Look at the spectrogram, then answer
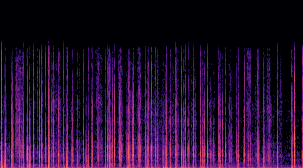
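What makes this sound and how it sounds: A small printed cardboard tarot deck box, probably holding the cards, is held in one hand and tapped and rubbed with the fingertips close to the mic. It makes a dense run of dry, crackly taps and scratches with no ring, full in the low end and bright on top, with a sharper tap near the end.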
